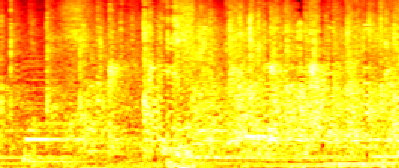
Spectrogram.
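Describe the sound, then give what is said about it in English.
An audience at a church service claps their hands in praise in steady, dense applause without pause, with a faint low hum beneath it. “Somebody give a hand clap of praise.”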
